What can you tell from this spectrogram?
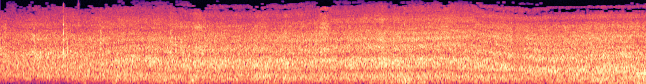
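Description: Ocean surf breaking on a rocky shore, with wind buffeting the microphone: a steady rushing noise that slowly grows louder.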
